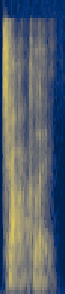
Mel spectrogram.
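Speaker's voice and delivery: Chocolate as a short CHAWK-luht; English model for imitation. Shown as a demonstration. Teacher asks students to imitate, brief two-syllable English Chocolate. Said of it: "reproduzir o mesmíssimo som que eu tô fazendo".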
